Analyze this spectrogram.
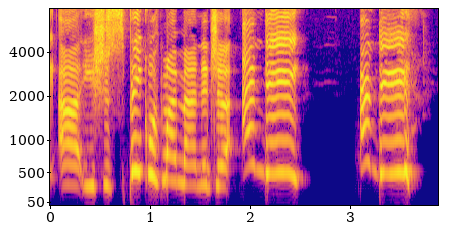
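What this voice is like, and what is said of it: Raised, shouting voice. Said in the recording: “I was purposefully raising my voice for the next line”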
